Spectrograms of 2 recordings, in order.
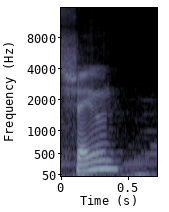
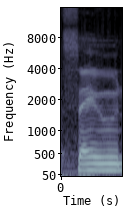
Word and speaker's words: Seun: yourself i'm pronouncing it i'm pronouncing it right yeah it's shayun yeah okay not too bad because i've heard i've heard so many i've heard seyun i've heard sean uh uh yeah but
